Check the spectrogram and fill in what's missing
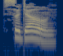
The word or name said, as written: sidone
